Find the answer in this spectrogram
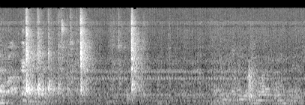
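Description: Faint, indistinct voices with several sharp knocks or clicks in the first three seconds.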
